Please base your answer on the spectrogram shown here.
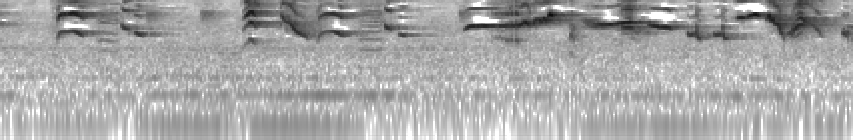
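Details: Oriental magpie-robin in provocative fighting song toward other males: scattered sharp chirps at first, then a sustained run of wavering whistles and warbled slurs, over a low steady hum.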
